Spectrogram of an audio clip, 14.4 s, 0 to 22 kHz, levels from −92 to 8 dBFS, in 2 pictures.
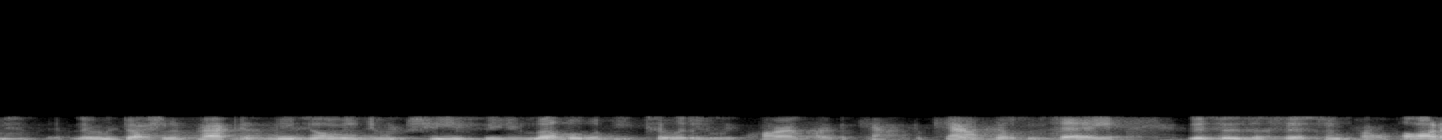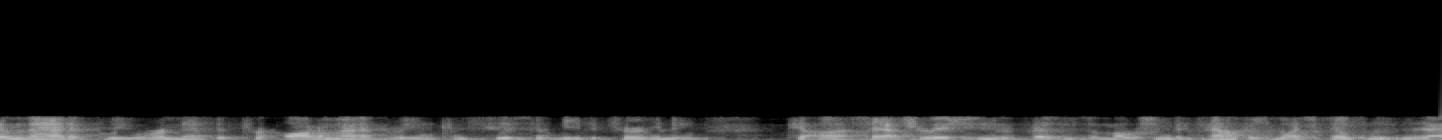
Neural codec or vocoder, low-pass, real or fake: codec, 16 kHz in and 24 kHz out, 0.6 kbps, FireRedTTS-2 codec; 3.6 kHz; fake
